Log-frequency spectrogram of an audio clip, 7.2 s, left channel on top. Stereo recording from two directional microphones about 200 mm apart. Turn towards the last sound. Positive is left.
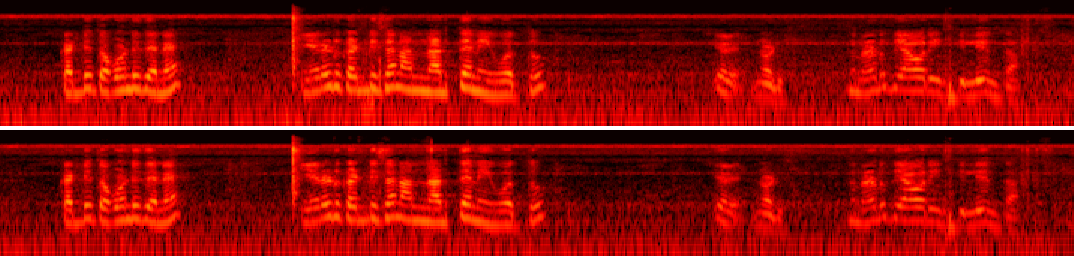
turn(degrees=-15)  # may be behind; listen again after turning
